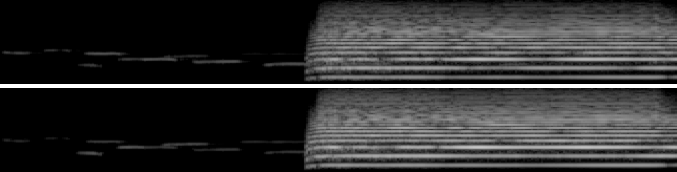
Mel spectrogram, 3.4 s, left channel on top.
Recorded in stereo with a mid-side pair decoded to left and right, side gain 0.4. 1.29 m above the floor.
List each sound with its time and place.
1.5 s a trumpet: 50° right, 1.2 m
